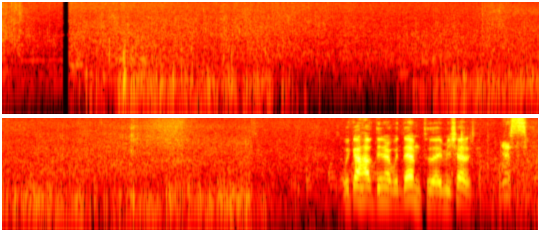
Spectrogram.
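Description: Water rushes along the hull of a racing sailboat under sail.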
